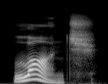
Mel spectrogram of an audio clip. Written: launch

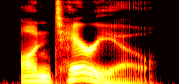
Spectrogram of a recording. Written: Ontario

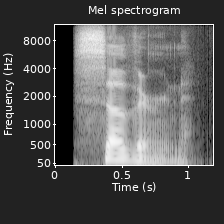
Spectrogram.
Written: southern

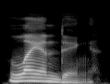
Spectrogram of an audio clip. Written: landing

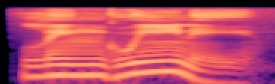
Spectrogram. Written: linguini

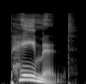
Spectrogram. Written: payment

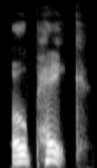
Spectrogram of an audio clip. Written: opaque

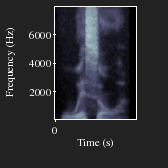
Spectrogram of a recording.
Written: whistle

